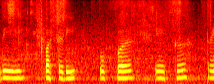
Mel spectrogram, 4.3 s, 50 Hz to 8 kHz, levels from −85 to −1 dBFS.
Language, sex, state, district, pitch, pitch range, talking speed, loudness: Punjabi, female, Punjab, Kapurthala, 200 Hz, 195-205 Hz, 85 wpm, -21 LUFS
